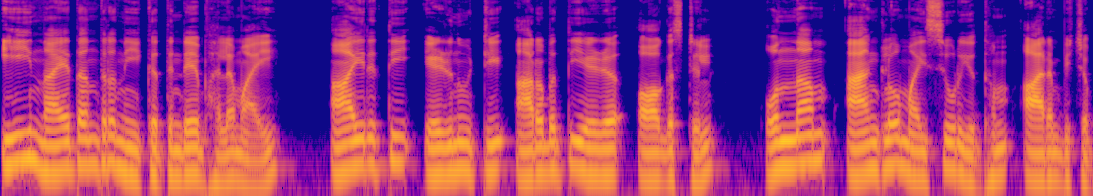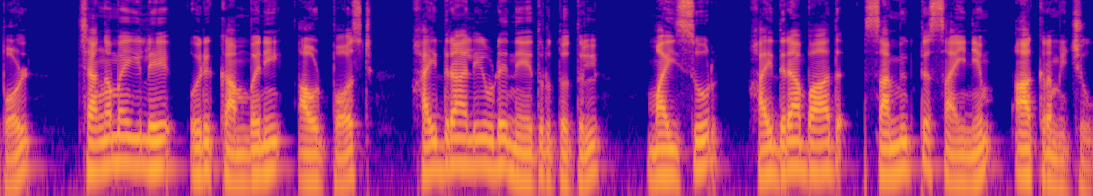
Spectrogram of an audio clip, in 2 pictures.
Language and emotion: Malayalam, neutral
